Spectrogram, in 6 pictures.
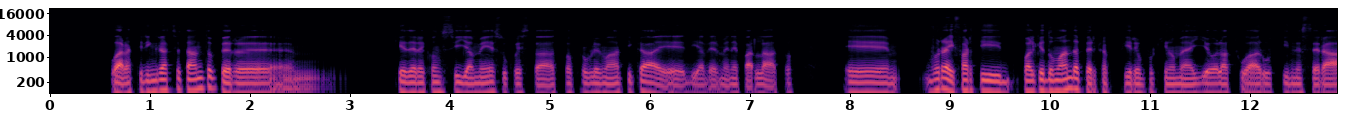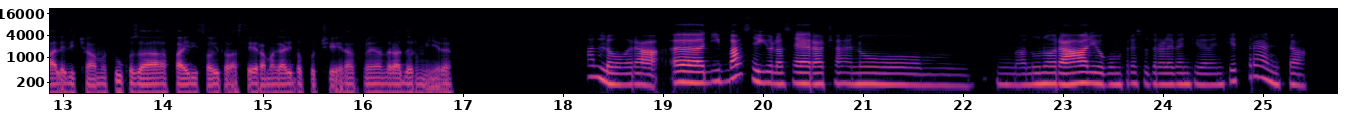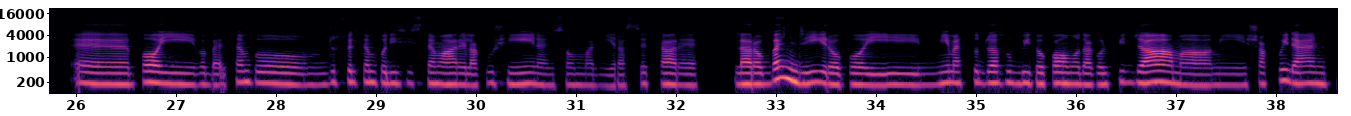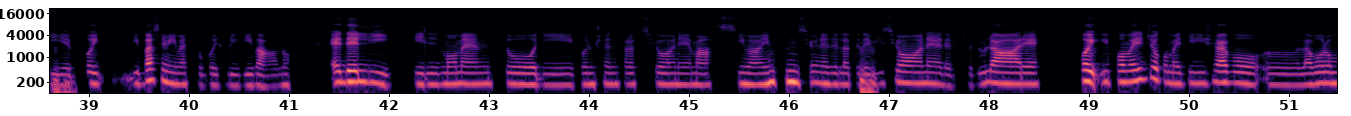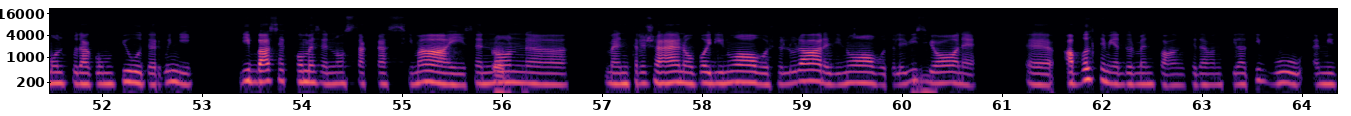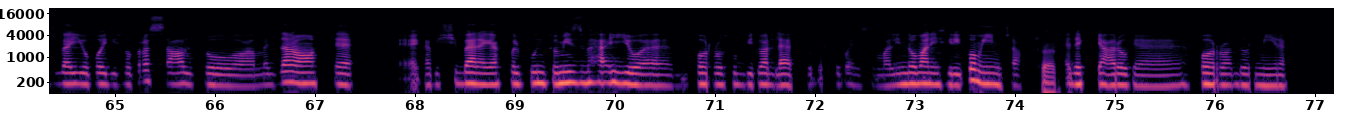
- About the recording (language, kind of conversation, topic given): Italian, advice, Come posso spegnere gli schermi la sera per dormire meglio senza arrabbiarmi?
- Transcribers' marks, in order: "Guarda" said as "guara"; laughing while speaking: "sveglio"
